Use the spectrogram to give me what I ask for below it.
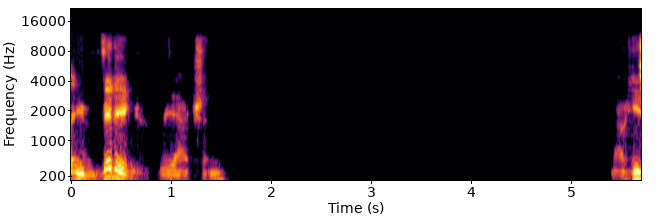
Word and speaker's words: Wittig: So the German pronunciation of W's with V's, like Volkswagen, makes more sense. So you just take the W, split it in half. This is the Wittig reaction. That's how you pronounce that.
